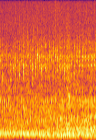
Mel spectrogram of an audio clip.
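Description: A motorcycle engine runs with a dense, steady low rumble and rough mid-range growl, holding at a fairly even loudness throughout with no clear rise or fall in pitch.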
